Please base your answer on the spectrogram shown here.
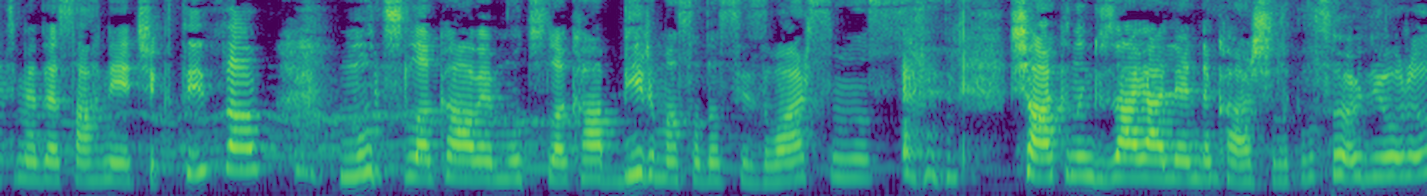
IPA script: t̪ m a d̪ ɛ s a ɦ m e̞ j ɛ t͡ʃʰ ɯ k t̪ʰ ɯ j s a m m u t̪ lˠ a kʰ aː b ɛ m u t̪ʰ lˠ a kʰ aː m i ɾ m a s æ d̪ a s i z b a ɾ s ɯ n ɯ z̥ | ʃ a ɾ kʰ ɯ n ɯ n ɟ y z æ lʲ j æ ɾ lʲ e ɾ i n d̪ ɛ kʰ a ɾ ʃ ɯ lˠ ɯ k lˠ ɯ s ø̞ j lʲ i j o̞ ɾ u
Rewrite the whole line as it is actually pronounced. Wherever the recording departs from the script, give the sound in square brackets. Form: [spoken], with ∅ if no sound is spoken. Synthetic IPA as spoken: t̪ m [ɛ] d̪ ɛ s a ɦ [n] e̞ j ɛ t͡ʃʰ ɯ k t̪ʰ ɯ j s a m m u t̪ lˠ a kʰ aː [v] ɛ m u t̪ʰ lˠ a kʰ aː [b] i ɾ m a s [a] d̪ a s i z [v] a ɾ s ɯ n ɯ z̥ | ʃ a ɾ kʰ ɯ n ɯ n ɟ y z æ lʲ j æ ɾ lʲ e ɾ i n d̪ ɛ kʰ a ɾ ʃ ɯ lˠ ɯ k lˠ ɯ s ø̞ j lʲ i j o̞ ɾ u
